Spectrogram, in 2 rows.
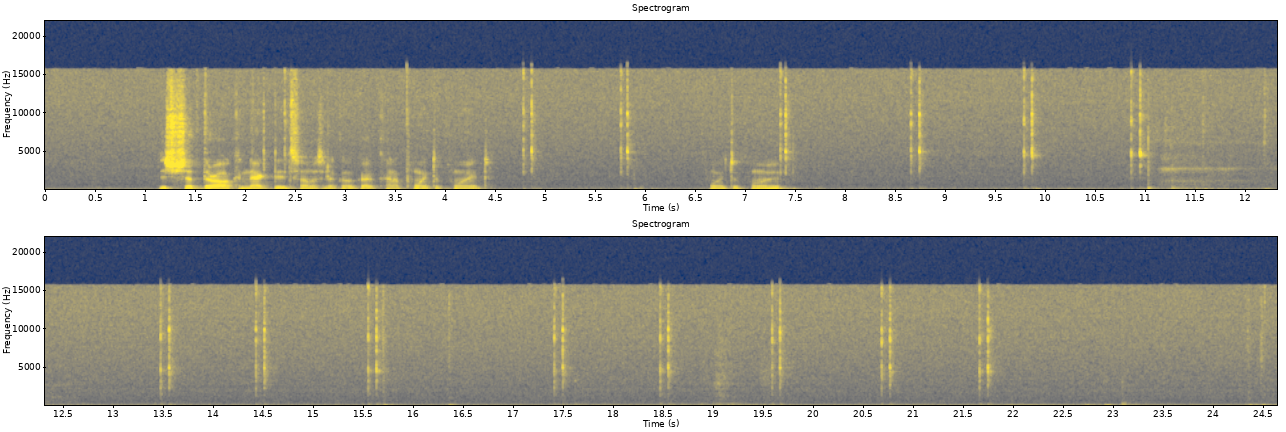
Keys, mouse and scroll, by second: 11.1 space, 15.2 space, 22.2 Escape, 23.8 space.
